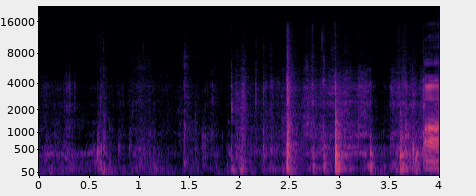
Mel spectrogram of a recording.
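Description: Cardboard box packaging being handled: faint rustling and scraping as the cardboard insert is lifted and shifted, with a few sharp taps and knocks in the second half.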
